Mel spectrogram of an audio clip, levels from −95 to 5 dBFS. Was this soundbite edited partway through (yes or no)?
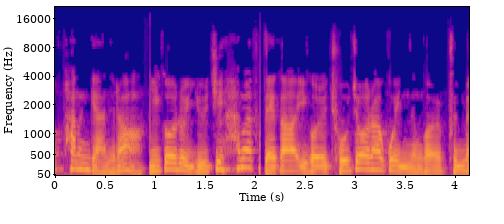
yes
